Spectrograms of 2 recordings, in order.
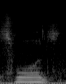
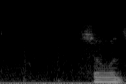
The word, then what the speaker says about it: swords: hate when they put silent letters at the beginning of things or in the middle of things like the word swards swords if i put a w there you're not being not meant to pronounce it why put it there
